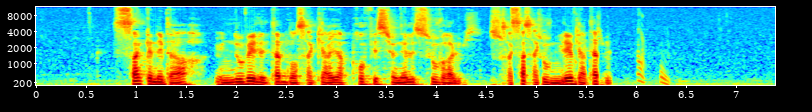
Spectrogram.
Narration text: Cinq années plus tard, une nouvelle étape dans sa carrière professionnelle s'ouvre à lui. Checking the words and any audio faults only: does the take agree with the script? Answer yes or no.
no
